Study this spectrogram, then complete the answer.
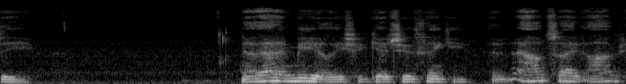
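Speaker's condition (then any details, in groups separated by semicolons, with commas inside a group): Parkinson's; progressing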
